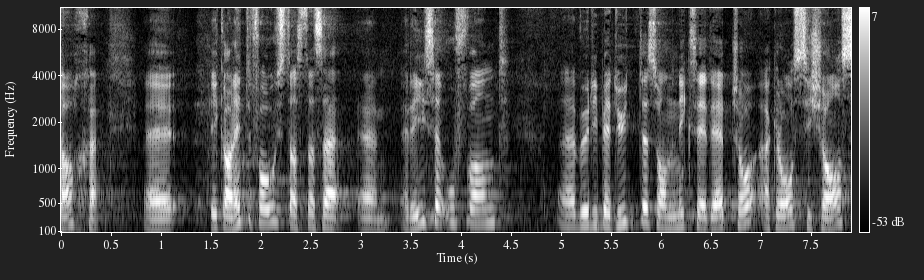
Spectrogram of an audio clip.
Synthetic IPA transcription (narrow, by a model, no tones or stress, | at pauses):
ɑχə | ɛɪɡ̥ɑːnɪt̚d̥̪əɾfoːuːsd̥ɑsd̥ɑsə | ɾiːzəʔufʋɑnd̥ | ɛʋʏɾdibɛdytːəsɔnd̪ənɪkseːdɛːɾtʃoʔəɡ̥ɾoːsiʃɑ̃ːs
